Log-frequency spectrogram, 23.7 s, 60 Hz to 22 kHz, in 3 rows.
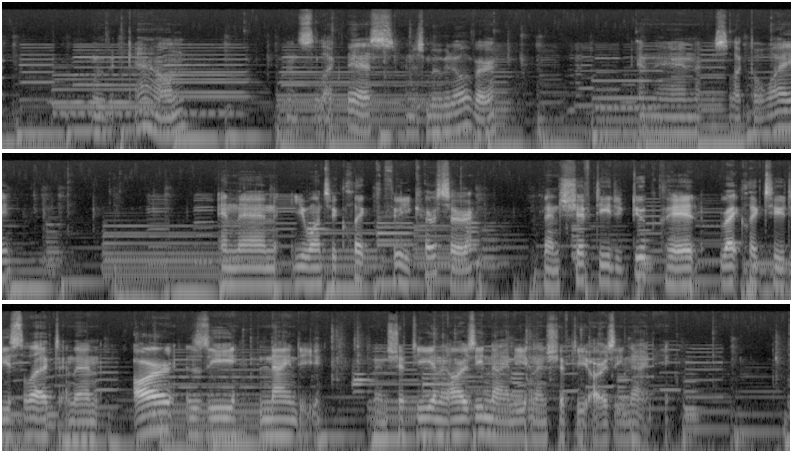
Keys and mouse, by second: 1.3-2.9 drag, 3.0-5.1 drag, 3.7 g, 5.1 Tab, 7.1-7.7 drag, 8.0-9.9 drag, 8.4 a, 13.3 shift+d, 17.1 r, 19.0 shift+d, 20.9 shift+d, 22.3 a, 23.0 drag.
